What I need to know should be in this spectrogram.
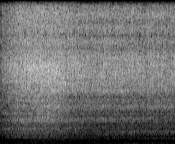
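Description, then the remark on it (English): A rain stick pours out a steady, bright hiss of tiny pattering grains, sustained and fairly even in loudness for the whole stretch, with no voices over it. “We haven't played with the rain stick very much.”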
